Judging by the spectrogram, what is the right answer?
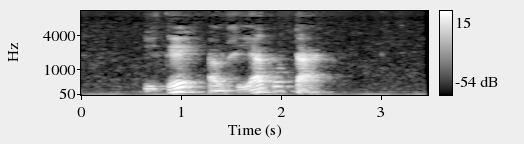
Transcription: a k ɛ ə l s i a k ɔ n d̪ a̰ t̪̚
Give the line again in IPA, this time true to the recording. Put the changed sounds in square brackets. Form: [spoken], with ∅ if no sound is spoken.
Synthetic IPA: [i] k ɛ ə l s i a k [u] n [t̪] a̰ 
